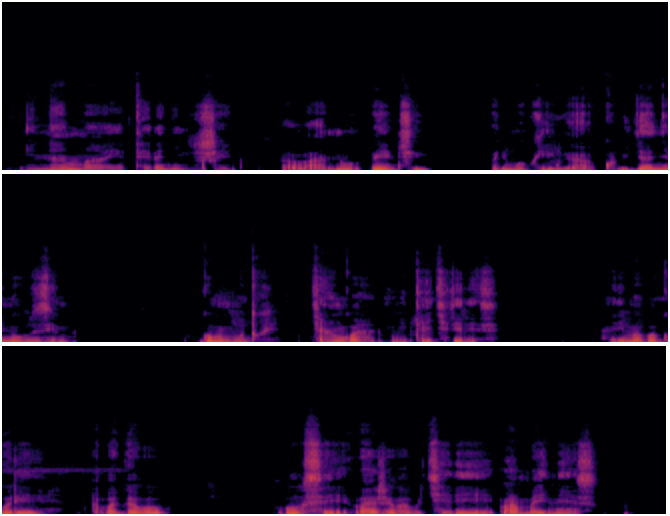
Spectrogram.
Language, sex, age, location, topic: Kinyarwanda, male, 18-24, Kigali, health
